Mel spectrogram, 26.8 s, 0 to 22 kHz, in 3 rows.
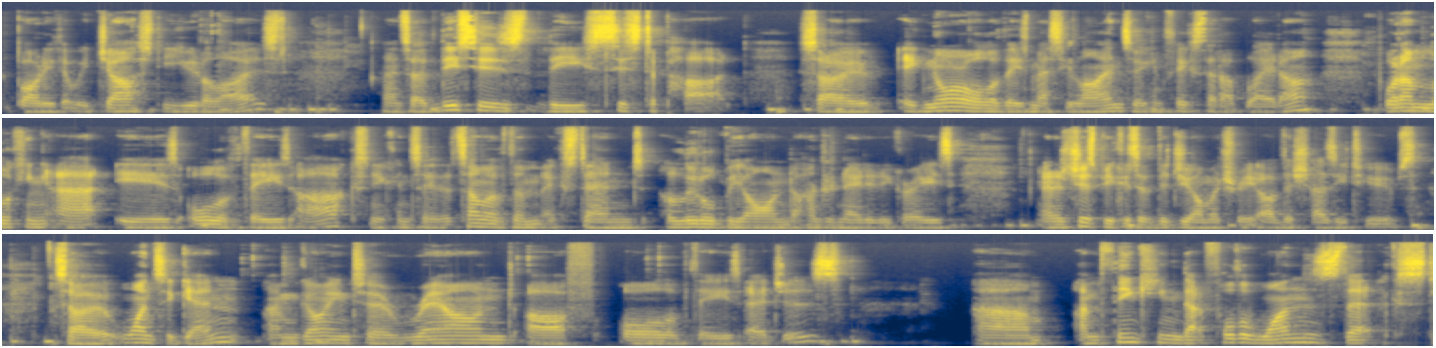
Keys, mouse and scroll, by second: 0.7 click, 1.2 click, 1.5 scroll up 1, 1.7 shift+middle click, 2.0-2.6 middle drag, 3.1-4.7 middle drag, 4.9 shift+middle click, 7.1-8.1 middle drag, 8.4 scroll down 1, 8.8-10.1 middle drag, 14.8-15.2 scroll up 1, 15.2 middle click, 16.5-17.7 middle drag, 17.9 shift+middle click, 19.3 click, 19.8-21.0 scroll down 1, 21.0 click, 21.9 ctrl+click, 23.1-26.8 middle drag.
